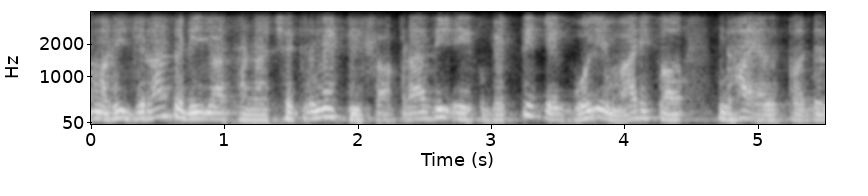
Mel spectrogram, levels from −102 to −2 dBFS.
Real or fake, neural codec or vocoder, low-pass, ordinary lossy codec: fake; codec, 32 kHz, 1.9 kbps, SNAC; 3.6 kHz; Opus, 24 kbps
